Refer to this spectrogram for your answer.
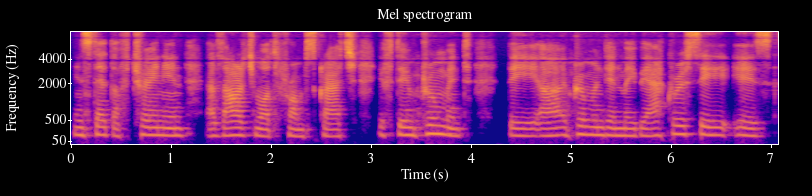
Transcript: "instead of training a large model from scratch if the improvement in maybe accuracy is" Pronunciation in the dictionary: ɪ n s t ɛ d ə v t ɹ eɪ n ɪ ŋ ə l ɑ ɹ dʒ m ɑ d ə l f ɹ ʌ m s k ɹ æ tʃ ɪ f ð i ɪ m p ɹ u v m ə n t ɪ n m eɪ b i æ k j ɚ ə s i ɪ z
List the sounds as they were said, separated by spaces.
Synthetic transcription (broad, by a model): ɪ n s t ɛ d ə v t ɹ eɪ n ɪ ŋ ə l ɑ ɹ dʒ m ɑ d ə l f ɹ ʌ m s k ɹ æ tʃ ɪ f ð i ɪ m p ɹ u v m ə n t ɪ n m eɪ b i æ k j ɚ ə s i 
